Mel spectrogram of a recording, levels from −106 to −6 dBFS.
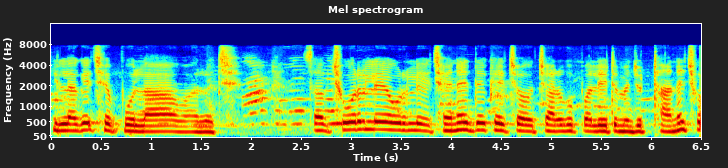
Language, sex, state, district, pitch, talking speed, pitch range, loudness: Maithili, female, Bihar, Samastipur, 215 Hz, 165 wpm, 195-235 Hz, -12 LUFS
